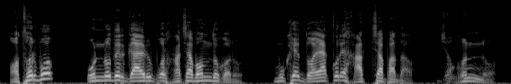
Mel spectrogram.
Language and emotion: Bengali, disgusted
